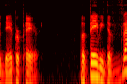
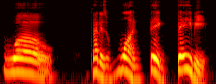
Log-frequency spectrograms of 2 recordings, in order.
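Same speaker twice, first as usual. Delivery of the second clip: high, loud and slow, staring up in amazement; awed surprise; 7 semitones higher, 5 dB louder, much slower than usual. A narrator's reading. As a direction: stretch it out, gobsmacked. Puppy sees giant Great Dane.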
